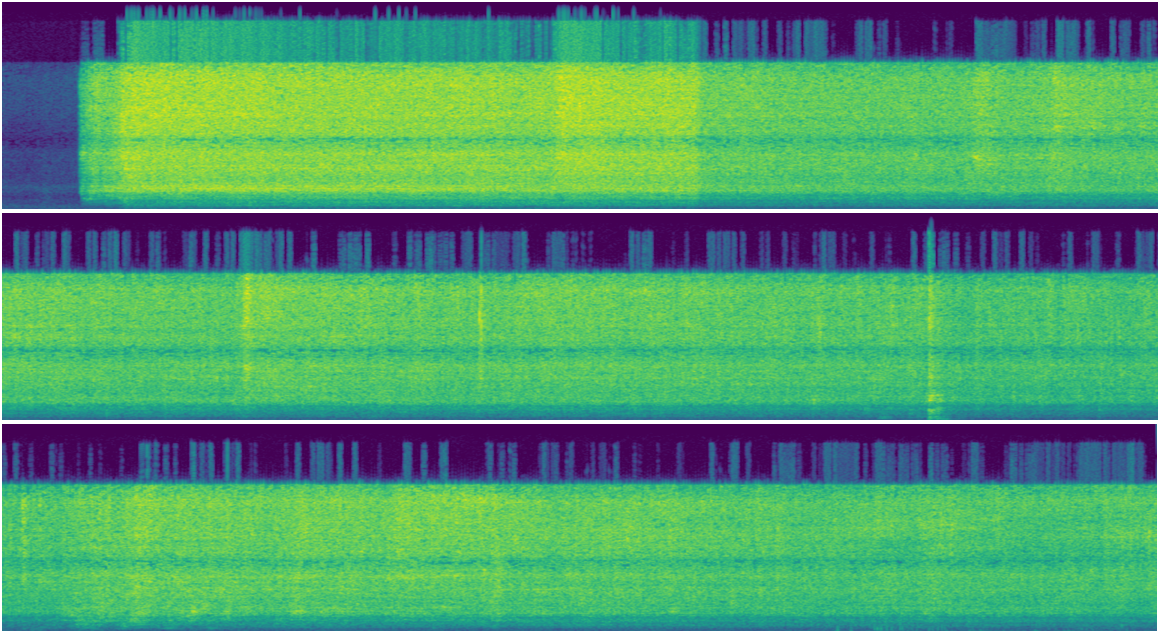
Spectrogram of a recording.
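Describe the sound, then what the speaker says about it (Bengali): Fish frying in hot oil seasoned with salt and turmeric for a Bengali chuno fish curry, a loud steady sizzle that bursts in at the start and then hisses on evenly with occasional pops and crackles, no voices. "মাছটা দিয়ে দিয়েছি ভাজতে"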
